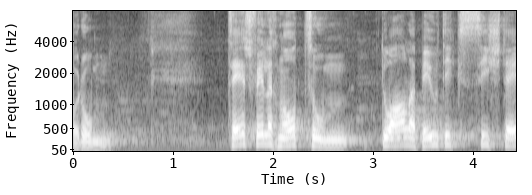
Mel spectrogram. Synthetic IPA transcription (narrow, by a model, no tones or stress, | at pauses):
ɔɾʊm | t͡seːʃtfɪləχnɔt͡sʊmd̥uaːləbɪldɪksːiʃteː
